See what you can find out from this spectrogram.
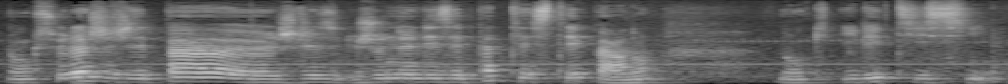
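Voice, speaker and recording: A low-pitched woman talks through a beauty haul in a casual, hesitant way, full of fillers and restarts. Her voice rings in an echoey room with a faint hum of ambience behind it. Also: steady tone, normal speed, a bit bright. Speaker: beauty vlogger.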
